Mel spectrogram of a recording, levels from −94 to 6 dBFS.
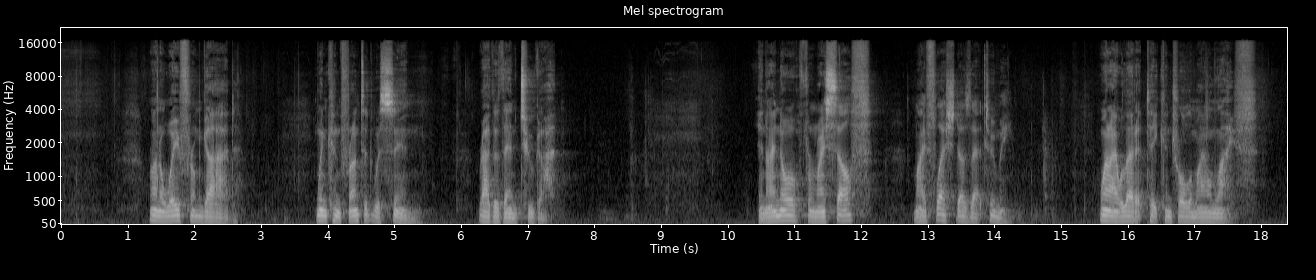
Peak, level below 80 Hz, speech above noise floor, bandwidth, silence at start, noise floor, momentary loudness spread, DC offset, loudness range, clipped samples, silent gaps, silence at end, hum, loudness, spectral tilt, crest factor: -6 dBFS; -60 dBFS; 36 dB; 17 kHz; 0.2 s; -66 dBFS; 17 LU; under 0.1%; 7 LU; under 0.1%; none; 0.45 s; none; -29 LUFS; -3 dB/octave; 26 dB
